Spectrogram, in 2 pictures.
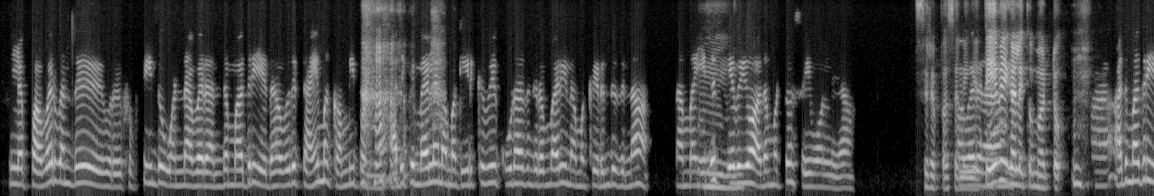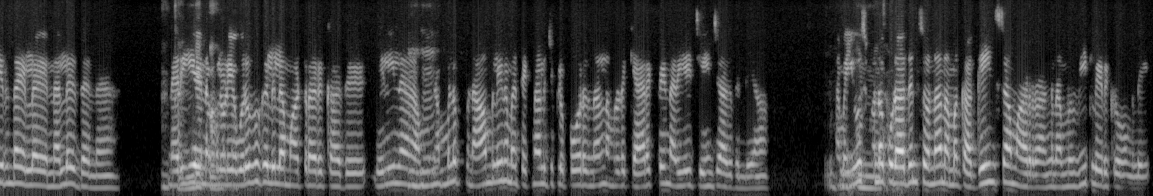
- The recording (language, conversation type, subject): Tamil, podcast, வீட்டில் தொழில்நுட்பப் பயன்பாடு குடும்ப உறவுகளை எப்படி மாற்றியிருக்கிறது என்று நீங்கள் நினைக்கிறீர்களா?
- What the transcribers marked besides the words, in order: in English: "பவர்"; static; in English: "ஃபிஃப்டீன் டூ ஒன் ஹவர்"; chuckle; chuckle; drawn out: "ம்"; tapping; in English: "பவர"; chuckle; in English: "டெக்னாலஜிக்குள்ள"; in English: "கேரக்டரே"; in English: "சேஞ்ச்"; mechanical hum; in English: "யூஸ்"; other background noise; distorted speech; in English: "அகெயன்ஸ்டா"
